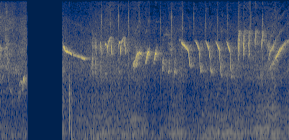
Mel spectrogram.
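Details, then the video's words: Myna in full song, used as a lure to prompt other birds to sing: after a short silent gap near the start, a long descending whistle leads into quick runs of rising and falling whistled notes and sharp chirps, repeated without pause. "burung jalak gacor bagus buat pancingan agar bunyi"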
